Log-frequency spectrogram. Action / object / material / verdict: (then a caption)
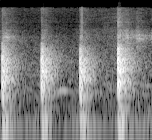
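knock / solid-surface kitchen countertop / solid surface / solid. Four knocks on a solid-surface RV kitchen countertop, heard as short, dull thuds that fade quickly with a mid-range tone. The knocks sound solid rather than hollow, unlike the bathroom counter, which is how the two materials are told apart.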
